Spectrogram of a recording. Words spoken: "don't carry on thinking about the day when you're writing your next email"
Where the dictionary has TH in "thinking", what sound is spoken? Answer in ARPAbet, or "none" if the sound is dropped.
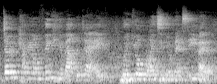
TH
